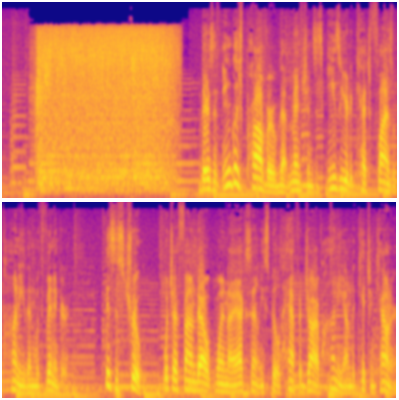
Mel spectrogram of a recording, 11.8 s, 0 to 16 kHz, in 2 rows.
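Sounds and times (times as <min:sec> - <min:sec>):
shower water running: 0:00.4 - 0:02.7
speech: 0:03.0 - 0:11.8.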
